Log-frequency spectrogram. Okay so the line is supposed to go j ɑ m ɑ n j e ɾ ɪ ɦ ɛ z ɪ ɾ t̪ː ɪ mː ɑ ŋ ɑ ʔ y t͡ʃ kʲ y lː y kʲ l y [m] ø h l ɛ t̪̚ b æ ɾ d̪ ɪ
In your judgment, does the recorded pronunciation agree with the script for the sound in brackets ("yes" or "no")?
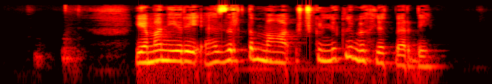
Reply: yes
